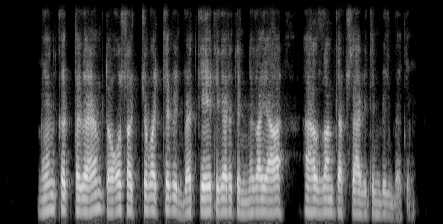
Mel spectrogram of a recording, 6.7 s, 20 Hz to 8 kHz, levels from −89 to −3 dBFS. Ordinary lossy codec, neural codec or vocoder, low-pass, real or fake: Opus, 32 kbps; codec, 16 kHz, 4.8 kbps, FACodec; 7.2 kHz; fake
